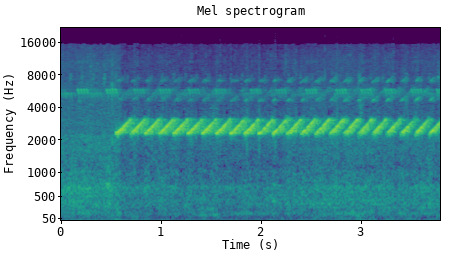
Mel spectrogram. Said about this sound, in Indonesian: motion detector akan memberikan tanda seperti lampu menyala atau alarm berbunyi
